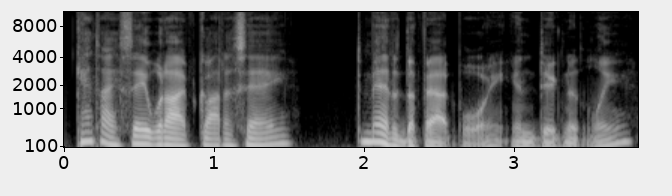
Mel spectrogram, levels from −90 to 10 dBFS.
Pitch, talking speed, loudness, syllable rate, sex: 115 Hz, 205 wpm, -19 LUFS, 5.9 syllables/s, male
